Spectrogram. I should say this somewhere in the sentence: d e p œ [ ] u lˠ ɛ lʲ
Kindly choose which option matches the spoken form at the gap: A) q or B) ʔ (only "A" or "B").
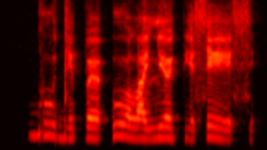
B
